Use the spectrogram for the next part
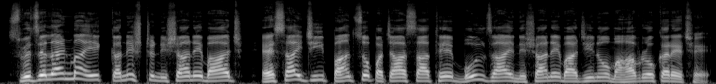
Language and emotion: Gujarati, neutral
